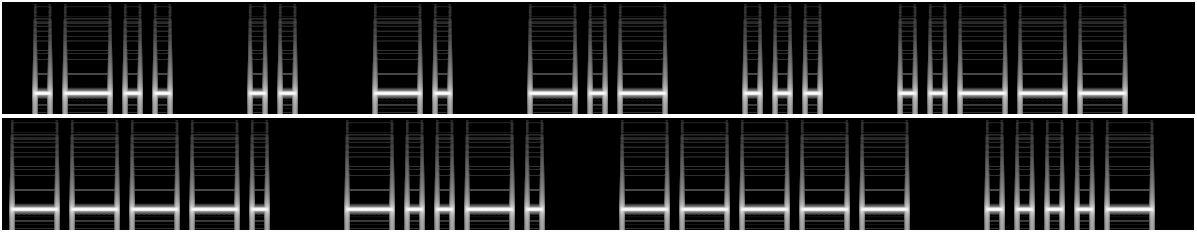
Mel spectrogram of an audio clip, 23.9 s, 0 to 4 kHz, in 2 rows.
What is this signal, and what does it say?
Morse code, heard as a keyed tone, about 8 wpm, spaced as for 6 wpm, 440 Hz. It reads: LINKS 29/04
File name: morse / headlines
